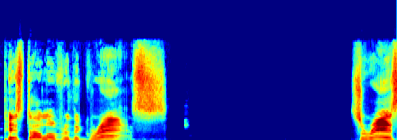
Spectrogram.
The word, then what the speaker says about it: Saraya: Saraya. Did I say it right? You got it right. Yeah. Shit. So, Ruby, Saraya, and Tony Storm.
